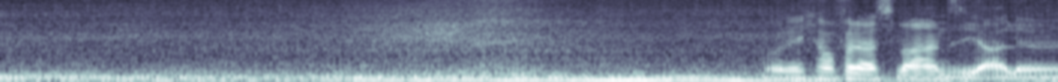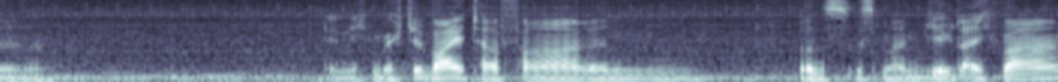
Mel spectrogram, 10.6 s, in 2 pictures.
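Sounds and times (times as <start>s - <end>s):
large fire engines rumbling out of the fire station: 0.0s - 5.9s
speech: 3.9s - 5.7s, 6.9s - 10.5s.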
